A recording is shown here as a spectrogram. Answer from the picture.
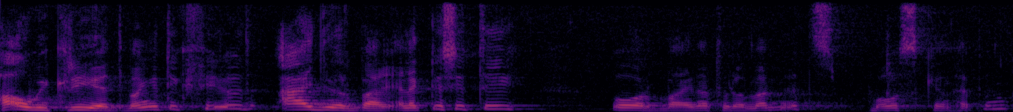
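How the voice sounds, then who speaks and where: A high-pitched man talks at a fairly quick pace. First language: not English. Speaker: university lecturer. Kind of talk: lecture. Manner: halting.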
